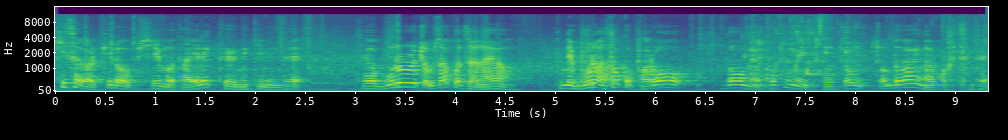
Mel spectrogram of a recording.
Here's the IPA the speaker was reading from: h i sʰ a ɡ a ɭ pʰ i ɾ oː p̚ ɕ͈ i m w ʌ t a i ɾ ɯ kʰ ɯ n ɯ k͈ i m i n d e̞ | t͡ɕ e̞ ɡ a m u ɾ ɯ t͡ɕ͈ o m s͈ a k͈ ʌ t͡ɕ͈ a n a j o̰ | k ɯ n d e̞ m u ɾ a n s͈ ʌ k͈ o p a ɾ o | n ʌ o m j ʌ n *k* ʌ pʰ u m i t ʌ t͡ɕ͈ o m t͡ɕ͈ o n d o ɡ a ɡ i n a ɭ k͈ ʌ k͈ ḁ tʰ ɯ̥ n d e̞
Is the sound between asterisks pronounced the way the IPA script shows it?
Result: yes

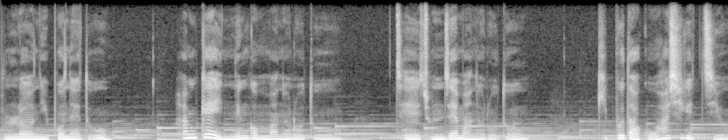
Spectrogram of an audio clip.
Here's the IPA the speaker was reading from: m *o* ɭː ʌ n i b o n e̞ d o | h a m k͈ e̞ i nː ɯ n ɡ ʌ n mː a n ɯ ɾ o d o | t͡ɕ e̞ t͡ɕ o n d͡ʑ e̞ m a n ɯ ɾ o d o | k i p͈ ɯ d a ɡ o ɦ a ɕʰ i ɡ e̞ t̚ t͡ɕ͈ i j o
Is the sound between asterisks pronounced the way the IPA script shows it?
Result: no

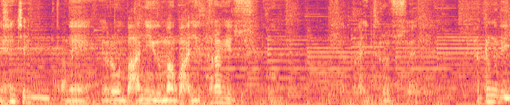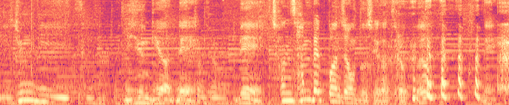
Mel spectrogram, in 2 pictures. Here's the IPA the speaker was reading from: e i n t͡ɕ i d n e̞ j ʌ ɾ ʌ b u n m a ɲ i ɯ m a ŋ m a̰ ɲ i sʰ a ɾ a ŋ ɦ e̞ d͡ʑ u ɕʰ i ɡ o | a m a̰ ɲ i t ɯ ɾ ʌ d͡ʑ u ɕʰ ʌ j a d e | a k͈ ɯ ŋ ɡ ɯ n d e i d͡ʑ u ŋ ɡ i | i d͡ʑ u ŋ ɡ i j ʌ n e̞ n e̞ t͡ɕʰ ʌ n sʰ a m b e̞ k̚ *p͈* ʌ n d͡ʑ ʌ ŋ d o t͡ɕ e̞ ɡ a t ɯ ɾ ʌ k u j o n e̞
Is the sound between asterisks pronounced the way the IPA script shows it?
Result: yes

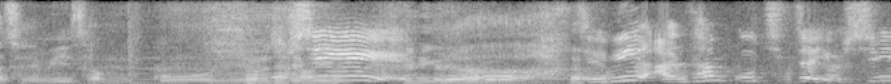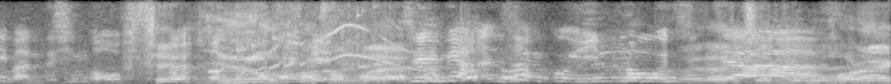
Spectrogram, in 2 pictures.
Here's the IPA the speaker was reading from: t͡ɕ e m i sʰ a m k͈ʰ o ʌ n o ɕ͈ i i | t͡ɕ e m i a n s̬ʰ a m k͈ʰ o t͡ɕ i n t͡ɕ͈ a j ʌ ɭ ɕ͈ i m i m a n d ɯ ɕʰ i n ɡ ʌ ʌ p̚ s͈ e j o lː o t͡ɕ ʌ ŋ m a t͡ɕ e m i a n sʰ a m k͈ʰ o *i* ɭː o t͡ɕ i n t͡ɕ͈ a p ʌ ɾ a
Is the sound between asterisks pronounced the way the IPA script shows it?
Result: yes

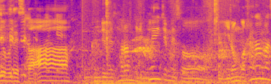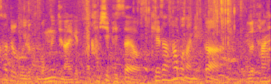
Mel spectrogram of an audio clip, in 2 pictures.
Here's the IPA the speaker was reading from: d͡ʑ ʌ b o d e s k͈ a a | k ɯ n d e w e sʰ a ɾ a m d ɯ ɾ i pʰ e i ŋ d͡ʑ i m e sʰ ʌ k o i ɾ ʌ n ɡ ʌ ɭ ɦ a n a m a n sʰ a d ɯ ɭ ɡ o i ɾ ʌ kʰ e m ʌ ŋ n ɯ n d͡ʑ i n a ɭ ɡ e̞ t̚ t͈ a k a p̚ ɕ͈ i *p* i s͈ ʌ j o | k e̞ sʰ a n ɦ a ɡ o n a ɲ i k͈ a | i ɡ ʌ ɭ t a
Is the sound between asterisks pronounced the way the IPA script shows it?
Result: yes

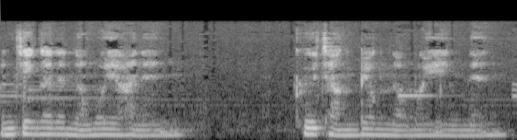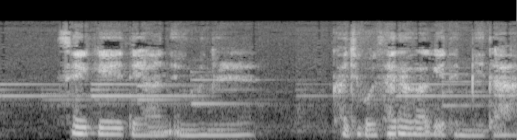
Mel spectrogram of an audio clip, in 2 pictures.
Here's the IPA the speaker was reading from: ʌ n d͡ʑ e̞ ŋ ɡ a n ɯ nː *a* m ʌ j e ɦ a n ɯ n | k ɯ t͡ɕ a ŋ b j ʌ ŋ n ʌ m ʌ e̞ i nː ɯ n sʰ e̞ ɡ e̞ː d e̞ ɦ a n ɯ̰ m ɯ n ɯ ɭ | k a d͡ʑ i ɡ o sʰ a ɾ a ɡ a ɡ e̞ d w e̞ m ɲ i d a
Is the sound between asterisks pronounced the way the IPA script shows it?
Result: no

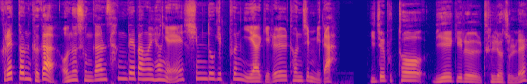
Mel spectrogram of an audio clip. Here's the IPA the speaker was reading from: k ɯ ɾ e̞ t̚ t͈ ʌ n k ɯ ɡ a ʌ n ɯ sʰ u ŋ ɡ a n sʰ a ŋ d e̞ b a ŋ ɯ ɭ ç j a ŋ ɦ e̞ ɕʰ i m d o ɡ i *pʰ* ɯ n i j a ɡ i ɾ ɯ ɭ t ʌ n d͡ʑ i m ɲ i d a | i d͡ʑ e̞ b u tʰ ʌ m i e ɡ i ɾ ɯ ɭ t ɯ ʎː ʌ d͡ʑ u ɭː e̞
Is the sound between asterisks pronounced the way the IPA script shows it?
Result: yes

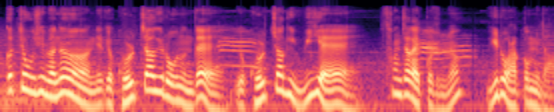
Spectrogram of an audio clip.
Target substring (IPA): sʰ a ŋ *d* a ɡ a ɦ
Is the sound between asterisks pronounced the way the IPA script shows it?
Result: no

